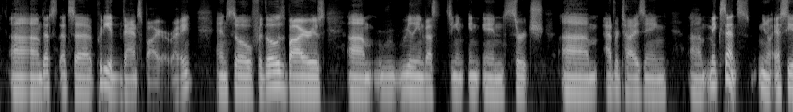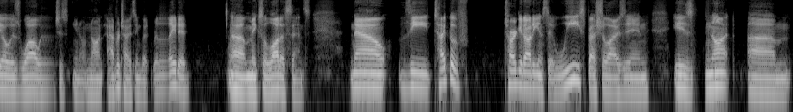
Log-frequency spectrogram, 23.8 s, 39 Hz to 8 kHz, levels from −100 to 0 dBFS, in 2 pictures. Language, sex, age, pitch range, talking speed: English, male, 30-49, 100-120 Hz, 145 wpm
